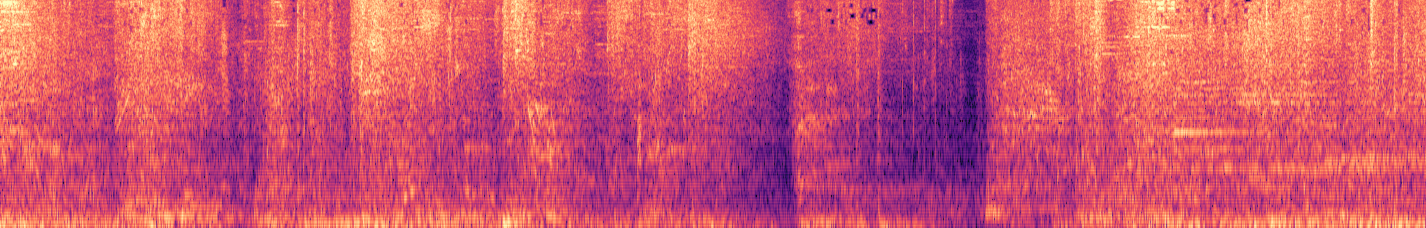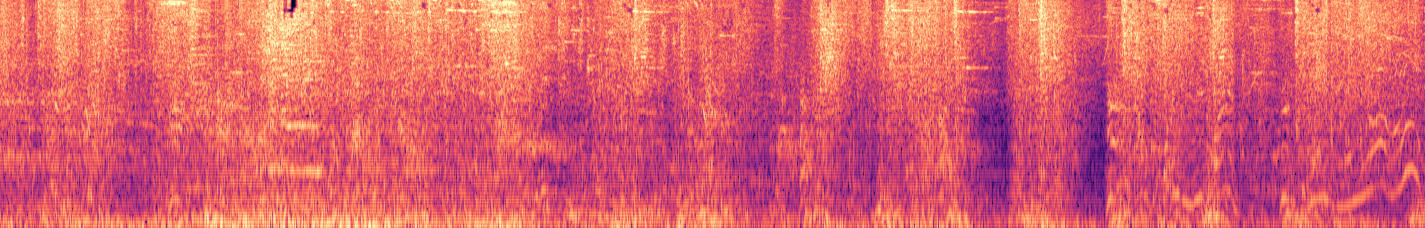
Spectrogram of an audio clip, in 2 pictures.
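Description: Magic blasts and impacts crash and crackle in a fast video game battle.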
